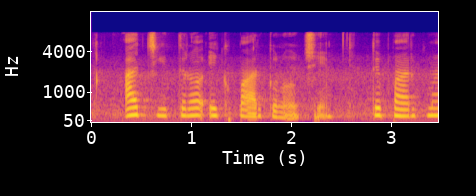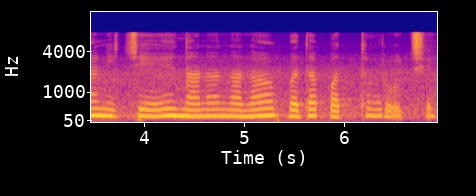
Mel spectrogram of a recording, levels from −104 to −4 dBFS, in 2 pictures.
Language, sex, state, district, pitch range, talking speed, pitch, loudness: Gujarati, female, Gujarat, Gandhinagar, 215-235 Hz, 130 wpm, 220 Hz, -18 LUFS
